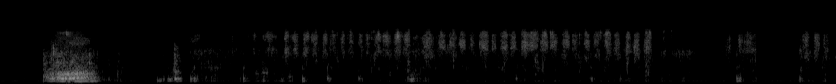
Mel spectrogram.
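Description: Quick, light rustling and clicking of small items being handled and rummaged through, a dense run of tiny crackles for a few seconds, after a short burst of noise about half a second in. A faint steady low hum lies underneath.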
